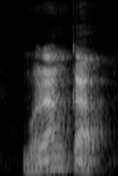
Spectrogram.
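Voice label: "merangkap", Malay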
